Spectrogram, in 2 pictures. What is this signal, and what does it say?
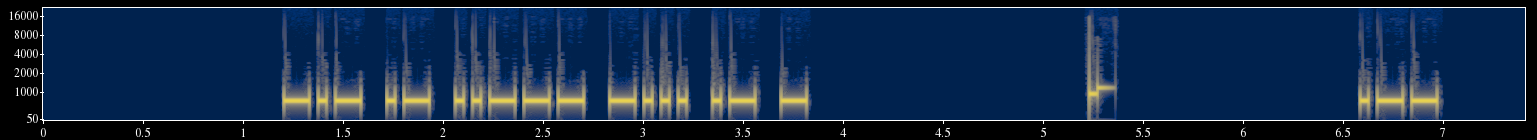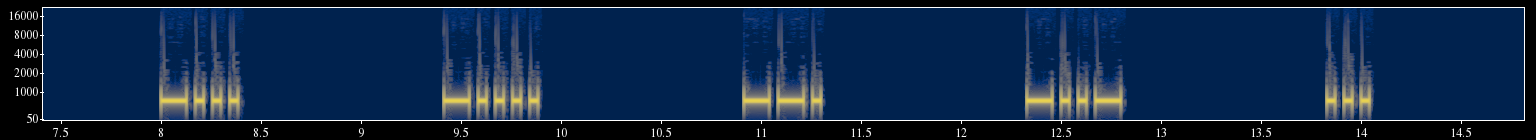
Morse code, heard as a keyed tone, about 28 wpm, spaced as for 12 wpm, 700 Hz. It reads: KA2BAT WB6GXS
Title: USA Call Signs - 6 Characters - 8x Character Spacing - 28wpm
